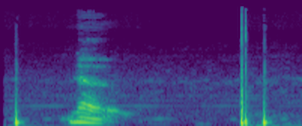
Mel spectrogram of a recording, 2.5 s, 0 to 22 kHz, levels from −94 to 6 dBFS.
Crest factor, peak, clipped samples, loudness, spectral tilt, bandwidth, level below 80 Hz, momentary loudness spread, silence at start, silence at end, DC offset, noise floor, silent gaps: 22 dB; -2 dBFS; under 0.1%; -21 LUFS; -7.5 dB/octave; 16.5 kHz; -40 dBFS; 15 LU; 0.1 s; 0.25 s; under 0.1%; -60 dBFS; none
